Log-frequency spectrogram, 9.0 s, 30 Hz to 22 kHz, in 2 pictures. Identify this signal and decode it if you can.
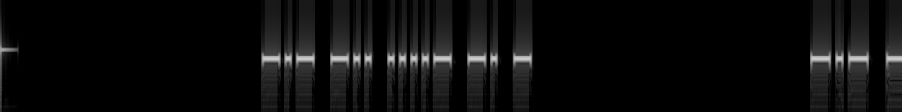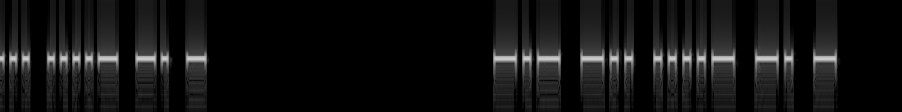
Morse code, heard as a keyed tone, about 37 wpm, 700 Hz. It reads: KD4NT KD4NT KD4NT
